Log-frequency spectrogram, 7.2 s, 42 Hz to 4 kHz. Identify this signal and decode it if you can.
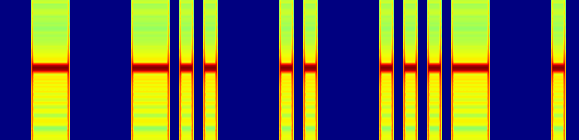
Morse code, heard as a keyed tone, about 8 wpm, spaced as for 6 wpm, 440 Hz. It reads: T DIVE
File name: morse / headlines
